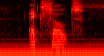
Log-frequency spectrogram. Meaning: an exotic species, an introduced species, an exotic
- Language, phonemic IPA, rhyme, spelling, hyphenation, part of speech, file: Dutch, /ɛkˈsoːt/, -oːt, exoot, ex‧oot, noun, Nl-exoot.ogg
